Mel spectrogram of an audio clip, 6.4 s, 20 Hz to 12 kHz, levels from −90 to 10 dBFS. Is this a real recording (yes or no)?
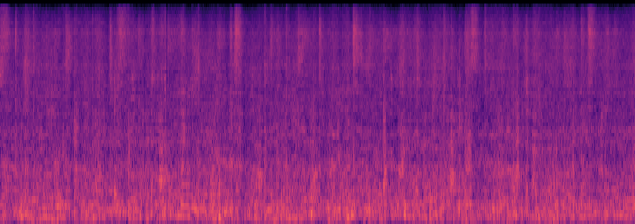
no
